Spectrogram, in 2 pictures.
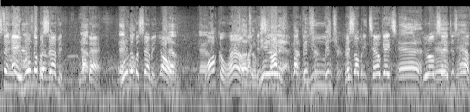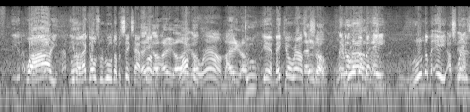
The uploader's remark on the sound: LIVE at the Broncos vs Raiders Game at Empower Field. We're recording live at the Broncos vs Raiders tailgate.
